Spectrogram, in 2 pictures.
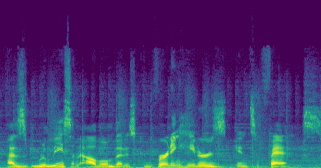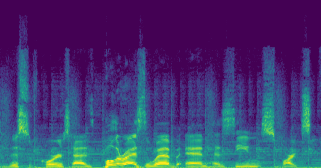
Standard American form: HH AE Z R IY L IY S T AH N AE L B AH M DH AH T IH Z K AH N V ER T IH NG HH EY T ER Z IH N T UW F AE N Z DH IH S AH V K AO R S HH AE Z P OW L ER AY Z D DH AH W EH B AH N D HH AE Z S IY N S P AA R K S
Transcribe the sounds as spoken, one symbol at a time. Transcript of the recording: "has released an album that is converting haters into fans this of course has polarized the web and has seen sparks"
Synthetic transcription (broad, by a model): HH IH Z R IY L IY S T AH N AE L B AH M DH AH T IH Z K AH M V ER T IH NG HH EY T ER Z IH N T UW F AE N Z DH IH S AH V K AO R S HH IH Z P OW L ER AY Z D DH AH W EH B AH N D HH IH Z S IY N S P AA R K S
